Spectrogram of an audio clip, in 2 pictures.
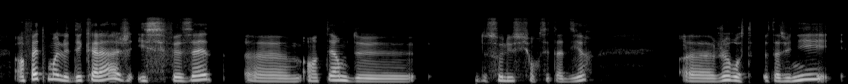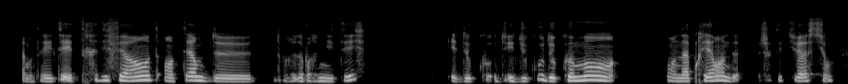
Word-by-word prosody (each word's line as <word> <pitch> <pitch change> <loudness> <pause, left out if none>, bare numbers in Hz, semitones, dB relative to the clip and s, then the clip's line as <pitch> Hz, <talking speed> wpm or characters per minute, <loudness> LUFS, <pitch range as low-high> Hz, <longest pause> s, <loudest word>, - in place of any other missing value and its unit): En 180 - +2
fait, 240 +7 +5
moi, 240 -1 +4
le 180 -4 +3
décalage 190 +5 +4
il 170 - -3
se - - 0
faisait, 195 +7 +3 0.4
heu, 145 -2 -2
en 160 - 0
termes 195 +2 +3
de 135 -3 -1 0.6
de 180 -2 -13
solutions. 170 +1 -3
C'est-à-dire, 145 +10 -4 0.9
heu, 145 -1 0
genre 190 +5 +3
aux 170 - +3
t - - -22
aux - - -3
Etats 165 -2 -1
États-Unis, 225 - +1 0.4
la - - -7
mentalité 145 +2 -2
est - - -4
très 205 - -7
différente 185 +2 +2
en 155 -1 -1
termes 180 +1 +1
de 135 -3 -1 0.2
d'o 180 -5 -11
d'opportunités 155 +5 -3 0.9
et 330 - -2
de 285 - -2
co 280 - -11
et 165 - +1
du 150 0 -6
coup 225 - -3
de 155 -6 +4
comment 185 +3 +3 0.5
on 155 -4 -3
appréhende 175 +4 +1 0.2
chaque - - -15
situation. 165 0 -4
170 Hz, 155 wpm, -25 LUFS, 150-195 Hz, 0.9 s, fait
